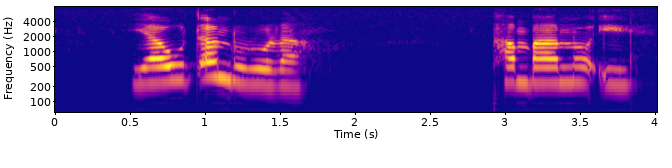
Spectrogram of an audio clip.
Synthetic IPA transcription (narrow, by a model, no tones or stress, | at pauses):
jautʼanduɺuɺa | pʰambanɔʔi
